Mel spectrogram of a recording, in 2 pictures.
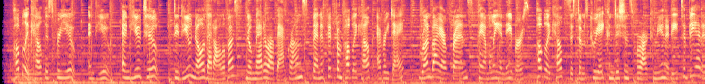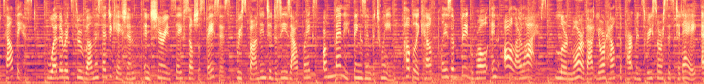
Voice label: English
